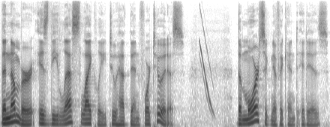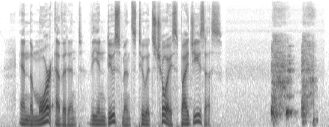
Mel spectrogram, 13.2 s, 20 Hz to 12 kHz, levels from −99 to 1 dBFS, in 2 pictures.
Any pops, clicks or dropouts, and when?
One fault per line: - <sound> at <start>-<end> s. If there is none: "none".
- chirp at 4.0-4.3 s
- throat clearing at 12.0-13.0 s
